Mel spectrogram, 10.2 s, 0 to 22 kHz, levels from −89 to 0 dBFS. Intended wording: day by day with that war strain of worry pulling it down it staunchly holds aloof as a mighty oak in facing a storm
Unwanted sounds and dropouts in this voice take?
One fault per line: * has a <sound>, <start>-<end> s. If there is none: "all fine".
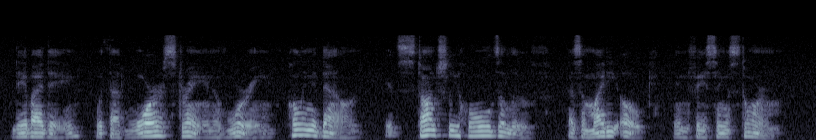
all fine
